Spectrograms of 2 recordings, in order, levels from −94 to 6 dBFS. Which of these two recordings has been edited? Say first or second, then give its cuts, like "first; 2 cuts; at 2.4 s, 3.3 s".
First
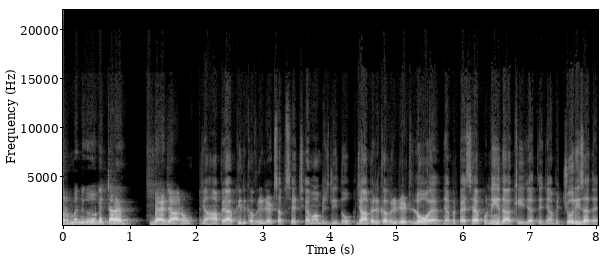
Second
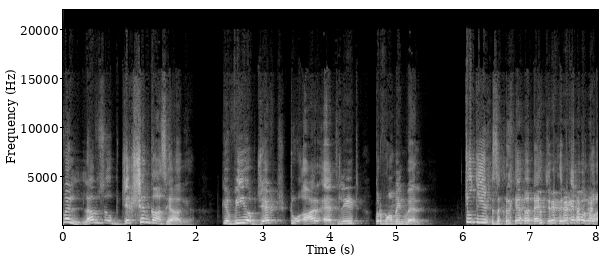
first; 2 cuts; at 2.0 s, 4.3 s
